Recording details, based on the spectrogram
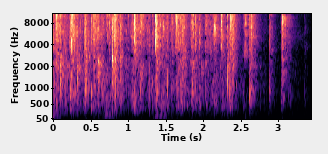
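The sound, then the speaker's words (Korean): A burst of applause from a group, many hands clapping in a dense, crackling patter that holds steady for a few seconds, then thins out to a few scattered claps at the end. “박수.”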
